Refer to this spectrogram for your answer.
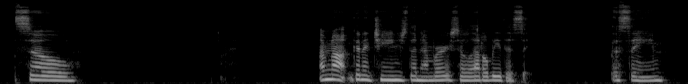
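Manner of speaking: hiccuping while speaking. Talking to viewers while painting after a big dinner, hiccuping. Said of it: "I keep like hiccuping".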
